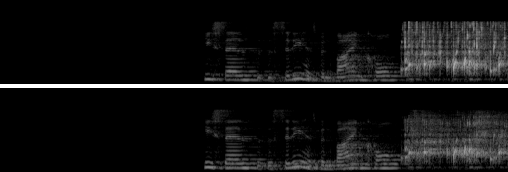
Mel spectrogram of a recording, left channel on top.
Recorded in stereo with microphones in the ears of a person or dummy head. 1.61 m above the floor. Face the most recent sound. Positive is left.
turn(degrees=75)  # may be behind; listen again after turning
